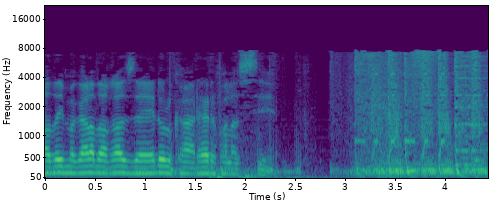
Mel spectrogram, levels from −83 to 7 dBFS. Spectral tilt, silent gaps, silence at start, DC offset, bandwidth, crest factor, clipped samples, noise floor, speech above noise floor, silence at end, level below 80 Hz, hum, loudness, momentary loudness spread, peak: -5 dB/octave; none; 0 s; under 0.1%; 8 kHz; 14 dB; under 0.1%; -46 dBFS; 22 dB; 0 s; -46 dBFS; none; -25 LUFS; 16 LU; -10 dBFS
